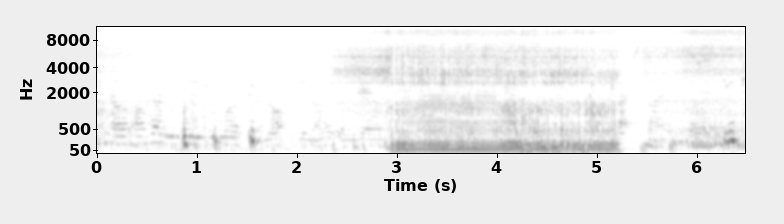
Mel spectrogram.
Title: This dog snores loads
